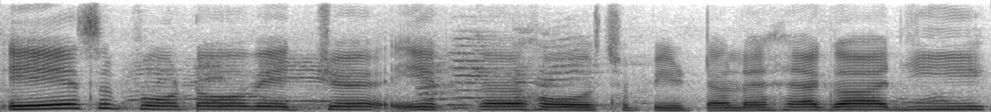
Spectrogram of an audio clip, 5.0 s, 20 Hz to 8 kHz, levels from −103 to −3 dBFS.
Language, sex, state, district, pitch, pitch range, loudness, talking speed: Punjabi, male, Punjab, Kapurthala, 210 Hz, 195-225 Hz, -15 LUFS, 85 wpm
